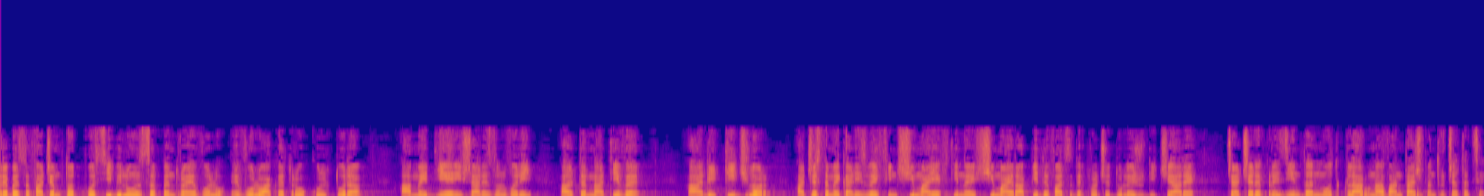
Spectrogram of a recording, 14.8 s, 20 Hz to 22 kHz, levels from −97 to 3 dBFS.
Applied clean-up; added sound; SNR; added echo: none; none; none; none.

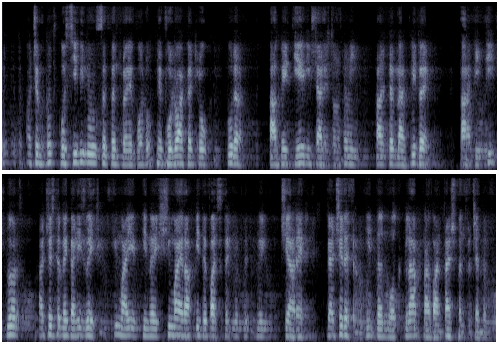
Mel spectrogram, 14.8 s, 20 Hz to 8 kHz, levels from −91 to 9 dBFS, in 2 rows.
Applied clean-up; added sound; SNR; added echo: neural mask model DeepFilterNet 3.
